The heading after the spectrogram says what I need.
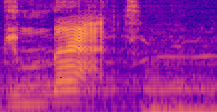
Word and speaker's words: gnat: You know, we both work for the king, but compared to me, you are a gnat. It's a G. Silent. It's Nat.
